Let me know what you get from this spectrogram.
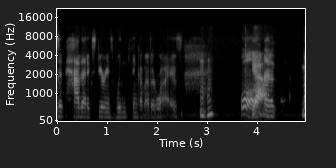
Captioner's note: hums in agreement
